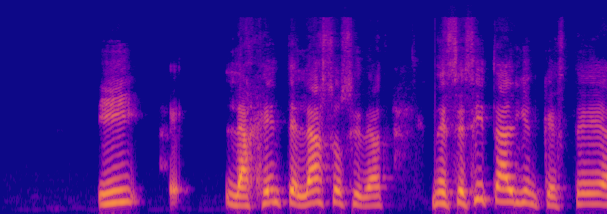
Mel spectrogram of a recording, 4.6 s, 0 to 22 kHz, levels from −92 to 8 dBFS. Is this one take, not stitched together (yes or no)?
yes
